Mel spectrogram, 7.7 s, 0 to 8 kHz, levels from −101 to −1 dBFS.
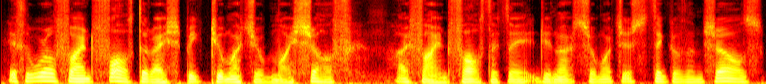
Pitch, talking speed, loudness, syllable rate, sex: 95 Hz, 195 wpm, -18 LUFS, 4.0 syllables/s, male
